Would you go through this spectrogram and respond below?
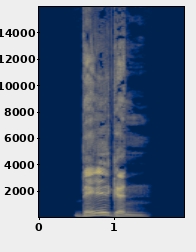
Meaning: dative plural of Balg
- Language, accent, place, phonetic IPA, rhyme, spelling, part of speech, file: German, Germany, Berlin, [ˈbɛlɡn̩], -ɛlɡn̩, Bälgen, noun, De-Bälgen.ogg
